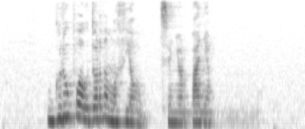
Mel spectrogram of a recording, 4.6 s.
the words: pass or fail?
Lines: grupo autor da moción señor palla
pass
